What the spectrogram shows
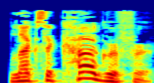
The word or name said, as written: lexicographer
